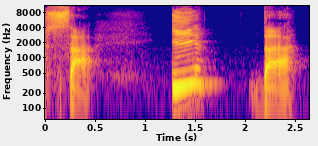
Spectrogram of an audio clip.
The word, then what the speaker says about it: saída: Eu digo sa, I, da. O I teve som de quê? De I, teve som de vogal.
